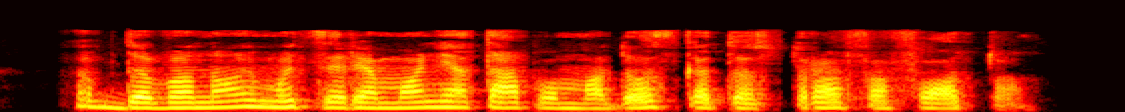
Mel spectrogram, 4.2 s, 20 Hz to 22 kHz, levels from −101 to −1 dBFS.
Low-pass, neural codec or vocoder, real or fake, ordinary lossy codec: 7.2 kHz; none; real; AAC, 32 kbps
